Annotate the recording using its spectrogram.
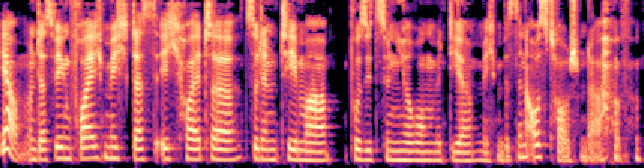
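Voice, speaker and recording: Against noticeable background noise, a woman with a fairly low pitch speaks at a moderate pace with fairly even intonation. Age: 50s. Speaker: business mentor. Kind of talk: casual chat. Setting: video call.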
